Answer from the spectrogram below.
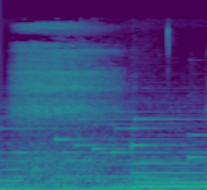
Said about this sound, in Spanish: Nuevamente tomas una respiración profunda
